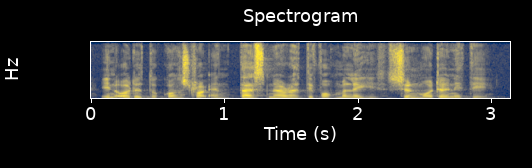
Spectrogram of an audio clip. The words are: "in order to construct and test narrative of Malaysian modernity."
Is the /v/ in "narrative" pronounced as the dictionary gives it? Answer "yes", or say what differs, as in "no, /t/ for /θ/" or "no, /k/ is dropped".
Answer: no, /f/ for /v/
